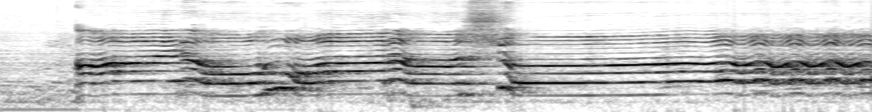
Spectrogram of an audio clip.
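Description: Recorded Broadway show-tune vocal by a woman: after a short pause, a sung phrase that steps down in pitch twice and settles into a long held note with vibrato.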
